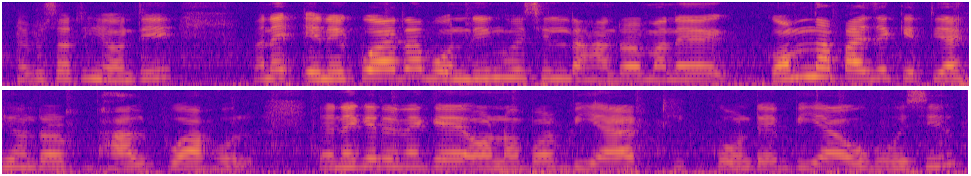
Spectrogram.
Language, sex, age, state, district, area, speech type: Assamese, female, 30-45, Assam, Sonitpur, rural, spontaneous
